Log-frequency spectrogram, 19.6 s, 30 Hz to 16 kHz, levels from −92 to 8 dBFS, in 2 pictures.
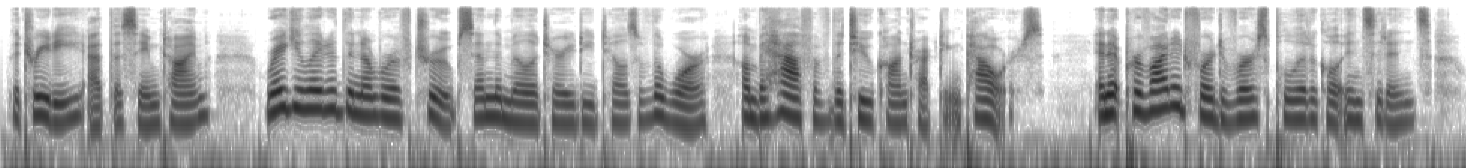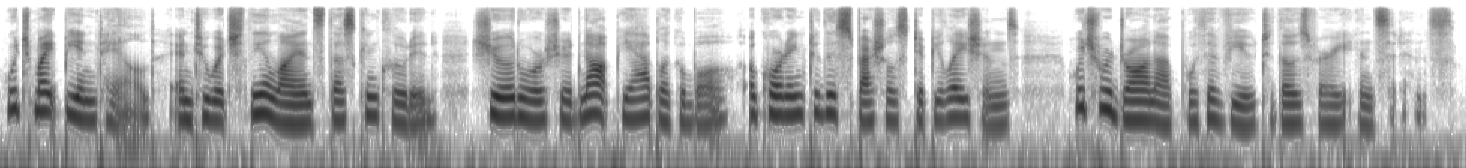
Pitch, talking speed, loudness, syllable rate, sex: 195 Hz, 200 wpm, -20 LUFS, 6.0 syllables/s, female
